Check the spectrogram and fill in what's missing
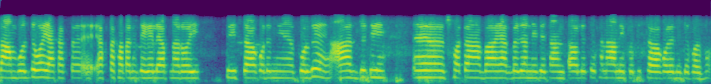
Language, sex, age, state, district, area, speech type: Bengali, female, 30-45, West Bengal, Murshidabad, rural, conversation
